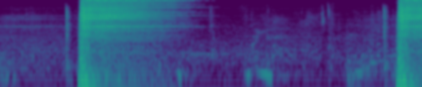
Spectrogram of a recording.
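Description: A dart strikes an electronic dartboard with a sharp thud.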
